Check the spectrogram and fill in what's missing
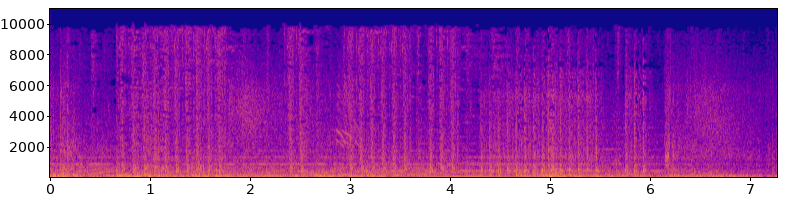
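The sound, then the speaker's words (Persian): Sustained automatic machine-gun fire from Iraqi forces at the front line of Iran's war, aimed at commander Chamran, rattles in rapid bursts throughout, loud and dense, with booming low rumble and overlapping shots suggesting a battlefield barrage, no voices. “دکتر زیگزاگ حرکت میکرد که گلوله ها رو منحرف کنه.”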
